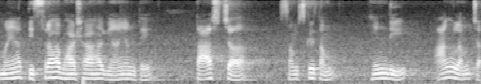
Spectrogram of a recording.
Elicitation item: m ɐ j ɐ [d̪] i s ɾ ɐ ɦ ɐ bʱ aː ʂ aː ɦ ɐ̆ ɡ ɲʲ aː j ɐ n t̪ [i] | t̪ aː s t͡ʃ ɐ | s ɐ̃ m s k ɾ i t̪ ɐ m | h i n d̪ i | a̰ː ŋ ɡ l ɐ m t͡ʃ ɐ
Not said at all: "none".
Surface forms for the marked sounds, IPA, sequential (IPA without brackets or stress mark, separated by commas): t̪, e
